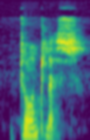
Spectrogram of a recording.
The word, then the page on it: dauntless: British English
